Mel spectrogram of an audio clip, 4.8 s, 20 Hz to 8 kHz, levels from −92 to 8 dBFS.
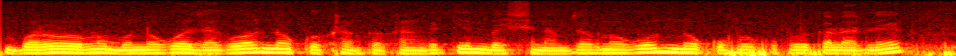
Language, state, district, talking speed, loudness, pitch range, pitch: Kokborok, Tripura, Dhalai, 190 wpm, -14 LUFS, 120-135 Hz, 125 Hz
